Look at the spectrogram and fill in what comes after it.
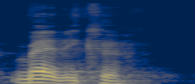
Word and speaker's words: Manniche: How do you say it? – Yes. Vibeke Manicke. – Vibeke Manicke. – Well, you're very close, very close.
